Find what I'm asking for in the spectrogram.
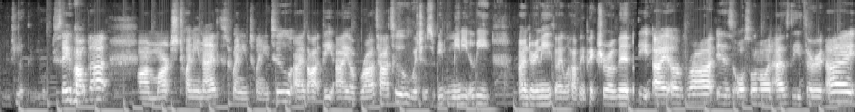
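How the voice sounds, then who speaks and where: A woman's voice: on the low side, bright, forceful tone, poor audio. A young woman chatting casually to her viewers in a vlog, laughing often between stories. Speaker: vlogger. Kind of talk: casual chat.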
